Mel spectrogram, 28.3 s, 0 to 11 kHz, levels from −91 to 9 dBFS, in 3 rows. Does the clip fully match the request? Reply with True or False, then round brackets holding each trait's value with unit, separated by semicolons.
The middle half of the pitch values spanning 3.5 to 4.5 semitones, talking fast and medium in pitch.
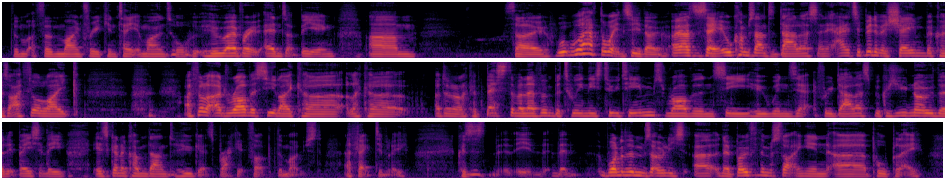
True (3.9 semitones; 225 wpm; 145 Hz)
